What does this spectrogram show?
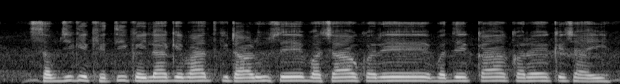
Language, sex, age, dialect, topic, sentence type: Bhojpuri, male, 25-30, Western, agriculture, question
